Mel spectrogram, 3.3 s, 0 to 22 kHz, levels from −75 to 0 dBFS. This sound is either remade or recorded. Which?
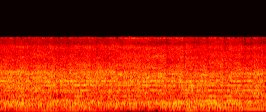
remade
